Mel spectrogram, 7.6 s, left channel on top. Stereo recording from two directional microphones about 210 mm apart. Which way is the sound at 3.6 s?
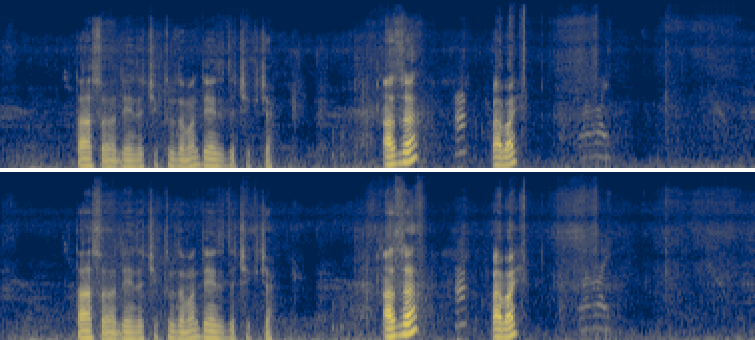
5° right (ahead or behind).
